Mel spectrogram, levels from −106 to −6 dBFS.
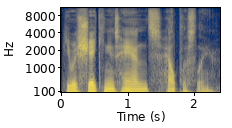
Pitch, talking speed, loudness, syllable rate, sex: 90 Hz, 150 wpm, -18 LUFS, 4.3 syllables/s, male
